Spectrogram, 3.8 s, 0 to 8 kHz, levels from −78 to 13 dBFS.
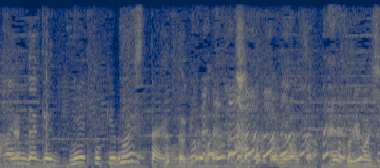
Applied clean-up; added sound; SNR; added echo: none; Fire; 15 dB; none.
